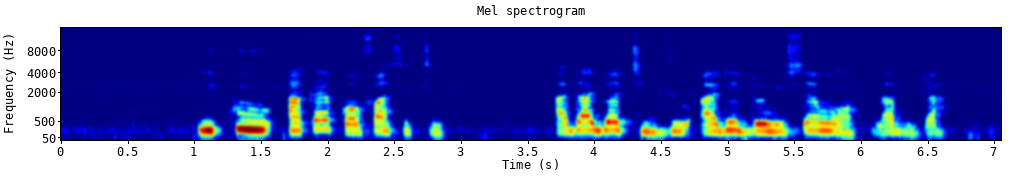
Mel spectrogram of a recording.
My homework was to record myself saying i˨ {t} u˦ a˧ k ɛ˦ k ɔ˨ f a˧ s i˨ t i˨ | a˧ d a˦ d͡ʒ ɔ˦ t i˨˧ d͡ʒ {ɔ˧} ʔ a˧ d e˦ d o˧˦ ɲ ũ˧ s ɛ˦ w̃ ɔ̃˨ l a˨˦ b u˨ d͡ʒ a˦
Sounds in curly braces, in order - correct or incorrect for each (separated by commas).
incorrect, incorrect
